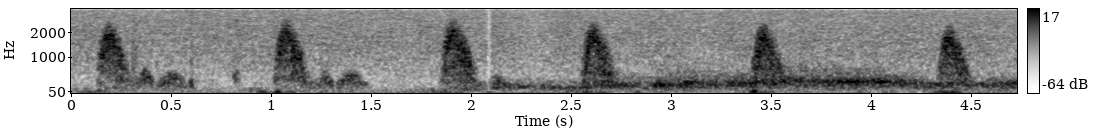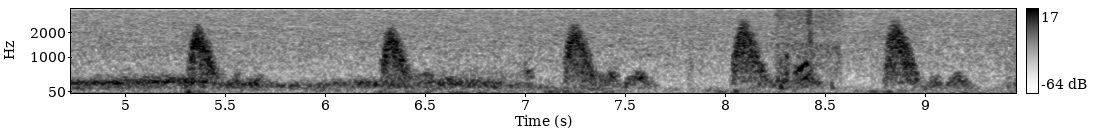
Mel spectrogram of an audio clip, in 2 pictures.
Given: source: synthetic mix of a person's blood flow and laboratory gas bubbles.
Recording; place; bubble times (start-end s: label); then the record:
Doppler ultrasound of blood flow; subclavian vein
0.56-0.64 s: bubbles
0.80-0.85 s: bubbles
6.81-6.89 s: bubbles
6.97-7.05 s: bubbles
8.24-8.59 s: bubbles
9.37-9.46 s: bubbles
From the record:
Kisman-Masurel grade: 122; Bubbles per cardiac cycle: 1 to 2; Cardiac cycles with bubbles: 10 to 50%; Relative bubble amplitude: moderate (0.250 to 0.450); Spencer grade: 2 (many but less than half of the cardiac periods contain bubble signals, singularly or in groups); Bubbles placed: anywhere in the cardiac cycle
